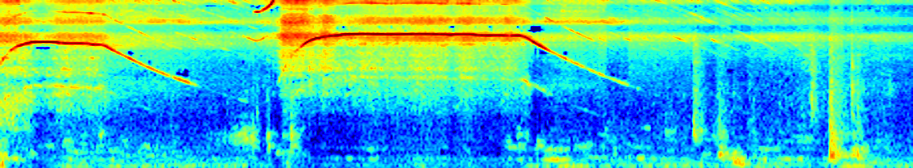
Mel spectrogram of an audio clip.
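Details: High-speed dental handpiece with an extra-fine bur smoothing a minimally invasive contact-lens-type veneer preparation, with the labial surface barely touched: a high-pitched whine running in bursts, with small-room background noise.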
